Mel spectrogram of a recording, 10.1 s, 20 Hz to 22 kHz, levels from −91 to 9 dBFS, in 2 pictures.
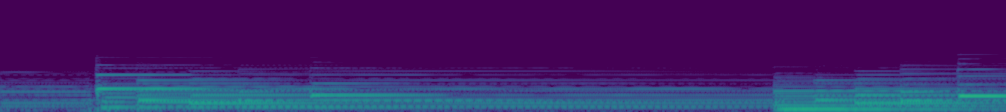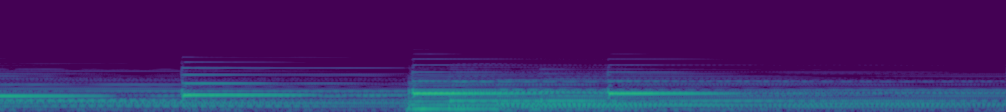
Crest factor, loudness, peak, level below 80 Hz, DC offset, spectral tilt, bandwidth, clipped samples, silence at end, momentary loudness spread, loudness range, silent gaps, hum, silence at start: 18 dB; -37 LUFS; -22 dBFS; -64 dBFS; under 0.1%; -10 dB/octave; 3.7 kHz; under 0.1%; 0 s; 17 LU; 7 LU; none; none; 0 s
